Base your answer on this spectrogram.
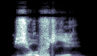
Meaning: clove plant
- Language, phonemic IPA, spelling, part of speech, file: French, /ʒi.ʁɔ.fli.je/, giroflier, noun, LL-Q150 (fra)-giroflier.wav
